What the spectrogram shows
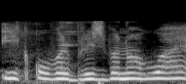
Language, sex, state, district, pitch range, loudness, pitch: Hindi, female, Uttar Pradesh, Lucknow, 255-275 Hz, -11 LUFS, 265 Hz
